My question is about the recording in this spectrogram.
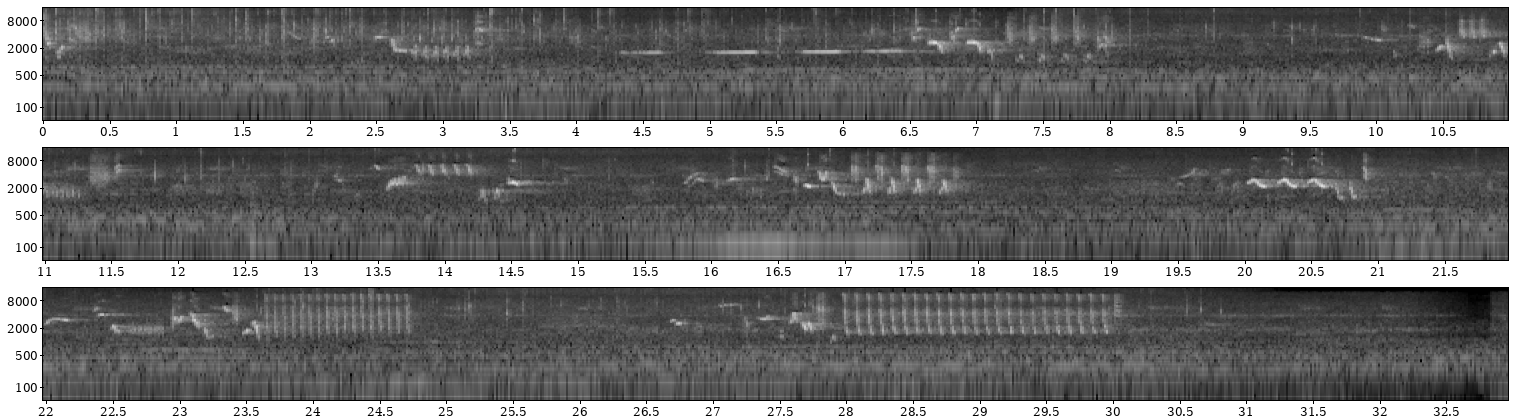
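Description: Birds chirping and trilling over steady background music with sustained tones. Short calls come every second or two, with a longer buzzy trill near the end.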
